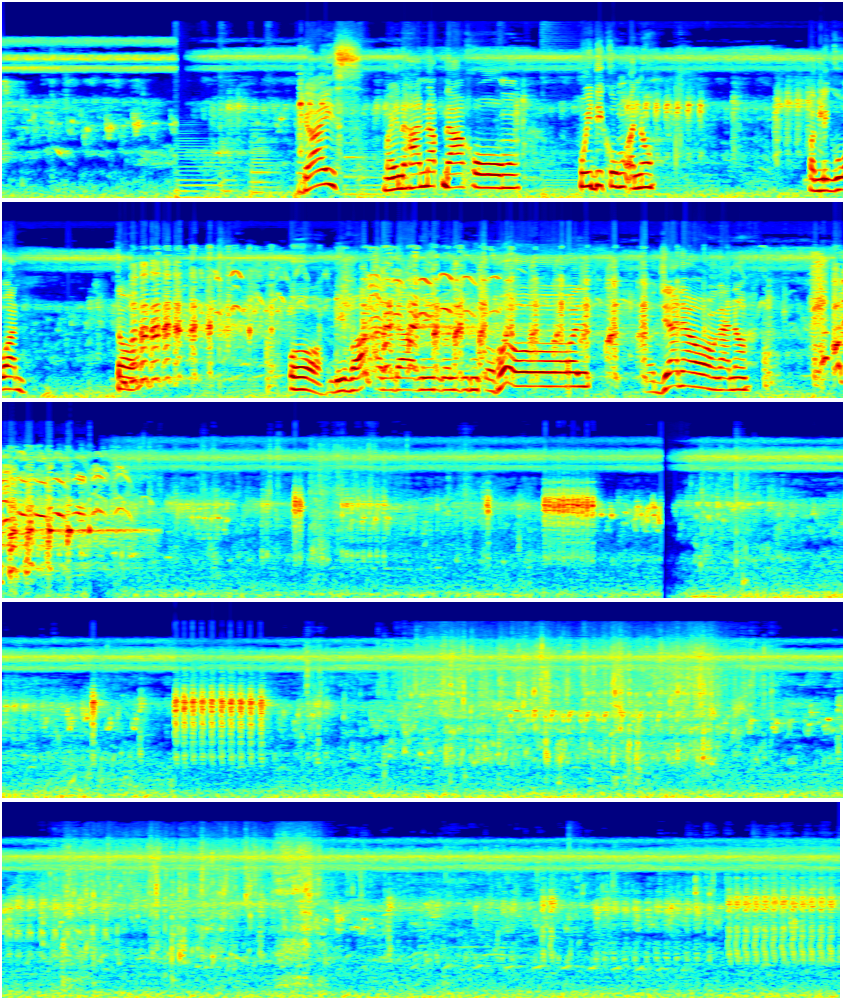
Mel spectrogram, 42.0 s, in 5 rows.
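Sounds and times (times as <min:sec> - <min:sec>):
birds calling: 0:00.0 - 0:20.8, 0:21.7 - 0:42.0
frogs calling: 0:00.0 - 0:42.0
high insect buzz: 0:33.6 - 0:37.1.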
